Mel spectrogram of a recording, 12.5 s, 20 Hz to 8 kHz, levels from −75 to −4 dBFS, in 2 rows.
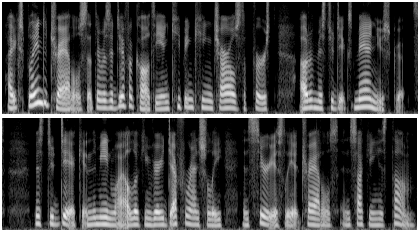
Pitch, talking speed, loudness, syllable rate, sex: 185 Hz, 175 wpm, -19 LUFS, 5.3 syllables/s, female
